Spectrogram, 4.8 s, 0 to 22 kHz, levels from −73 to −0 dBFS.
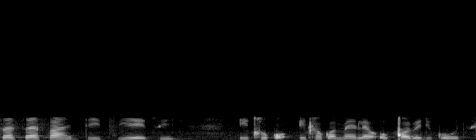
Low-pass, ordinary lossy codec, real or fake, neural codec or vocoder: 3.6 kHz; none; real; none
